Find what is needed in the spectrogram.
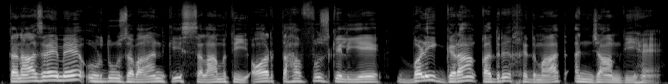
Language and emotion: Urdu, neutral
